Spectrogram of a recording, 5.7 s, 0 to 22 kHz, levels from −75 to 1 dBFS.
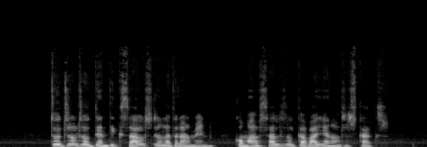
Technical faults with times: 2.05-2.07 skip ahead
2.15-3.14 jitter buffer speed-up

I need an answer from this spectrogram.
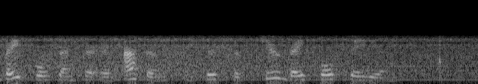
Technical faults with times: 0.00-4.78 GSM full-rate codec

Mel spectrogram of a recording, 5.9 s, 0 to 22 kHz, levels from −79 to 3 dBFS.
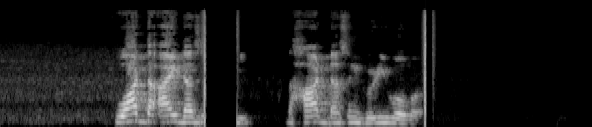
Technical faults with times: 1.99-2.40 wireless microphone squelch dropout
4.21-4.36 wireless microphone squelch dropout

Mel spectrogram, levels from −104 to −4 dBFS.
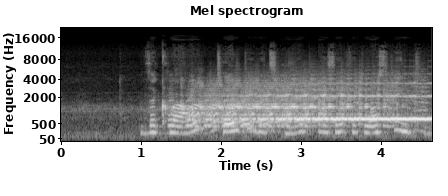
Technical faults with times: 1.04-4.65 feedback howl

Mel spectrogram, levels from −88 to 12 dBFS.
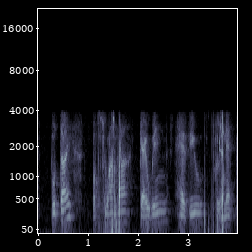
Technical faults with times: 0.00-4.00 GSM full-rate codec
1.14-1.69 GSM bit errors
3.32-3.73 GSM bit errors

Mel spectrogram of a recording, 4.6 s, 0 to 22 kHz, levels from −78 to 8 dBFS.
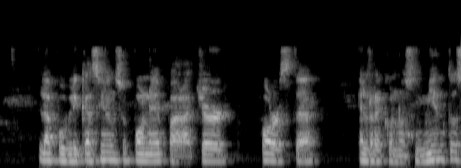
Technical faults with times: none

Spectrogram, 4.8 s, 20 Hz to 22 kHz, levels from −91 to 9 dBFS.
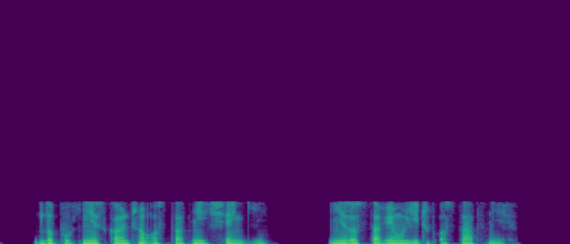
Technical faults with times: none

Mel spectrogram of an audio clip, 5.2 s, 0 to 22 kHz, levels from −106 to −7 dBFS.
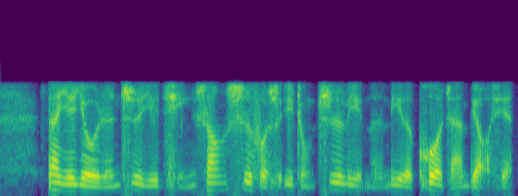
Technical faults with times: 0.00-5.19 Bluetooth CVSD headset codec

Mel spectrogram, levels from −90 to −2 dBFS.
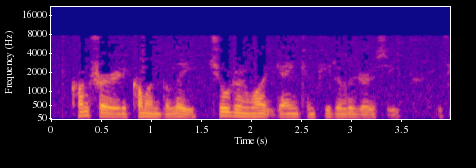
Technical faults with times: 0.00-4.00 noise suppressor artifacts
2.51-2.86 speech cut by the noise suppressor
3.26-4.00 speech cut by the noise suppressor

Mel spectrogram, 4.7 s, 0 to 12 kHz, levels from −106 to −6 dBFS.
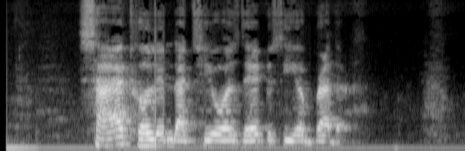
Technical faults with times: none

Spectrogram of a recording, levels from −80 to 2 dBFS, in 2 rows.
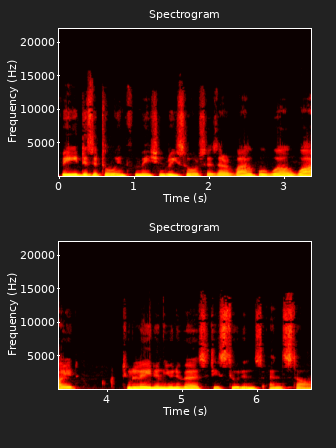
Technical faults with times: none

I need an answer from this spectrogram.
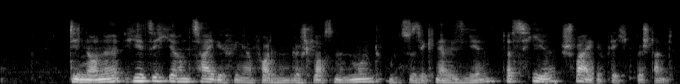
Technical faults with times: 2.35-6.60 repeated packet loss (robotic sound)

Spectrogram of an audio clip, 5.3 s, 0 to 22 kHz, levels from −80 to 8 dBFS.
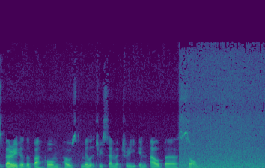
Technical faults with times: none

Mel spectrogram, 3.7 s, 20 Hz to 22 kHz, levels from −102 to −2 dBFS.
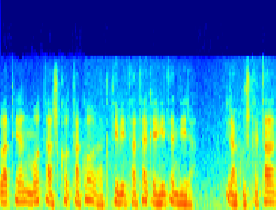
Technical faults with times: none

